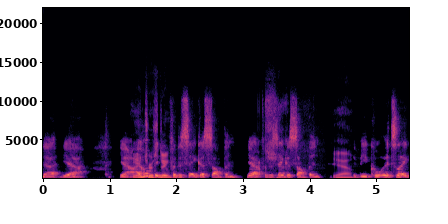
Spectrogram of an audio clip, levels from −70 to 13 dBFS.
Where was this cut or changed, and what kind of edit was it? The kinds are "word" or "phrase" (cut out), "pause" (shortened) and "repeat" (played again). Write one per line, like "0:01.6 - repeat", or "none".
0:04.2 - pause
